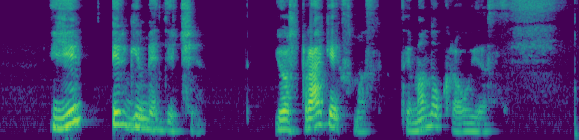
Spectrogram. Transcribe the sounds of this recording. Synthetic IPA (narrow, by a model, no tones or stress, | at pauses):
jɪ | ɪɾʲɡʲɪmʲæd̪ʲɪt͡ʃʲɪ | joːspɾɑːkʲɛɪksmɐs | t̪ɐɪmɑːnoːkɾɐʊjɛs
